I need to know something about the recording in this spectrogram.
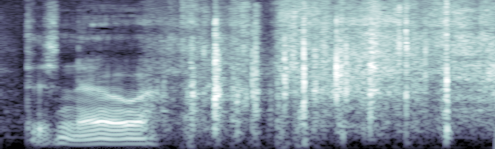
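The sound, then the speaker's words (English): Paper being crumpled, a dense run of irregular crackling and crinkling snaps that mimics a crackling fire, following a brief hummed vocal sound at the start. “There's your fire. There's your crackling fire.”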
